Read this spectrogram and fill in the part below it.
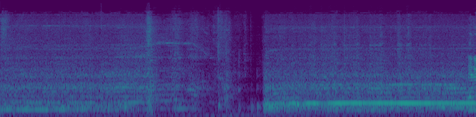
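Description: A hand blender purees tomato soup in a pot, whirring steadily, dipping briefly as the blade is lifted, then restarting louder with a strong, even motor drone.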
